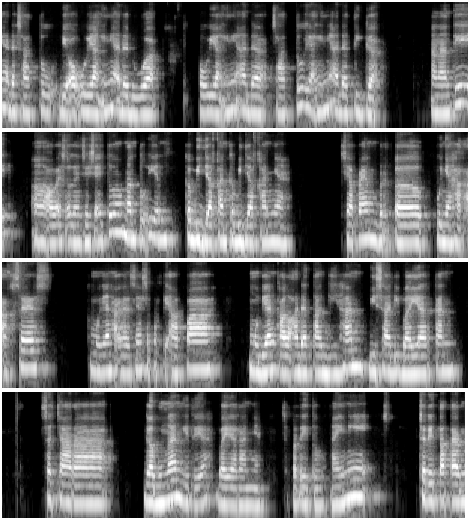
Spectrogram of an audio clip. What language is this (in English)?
Indonesian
